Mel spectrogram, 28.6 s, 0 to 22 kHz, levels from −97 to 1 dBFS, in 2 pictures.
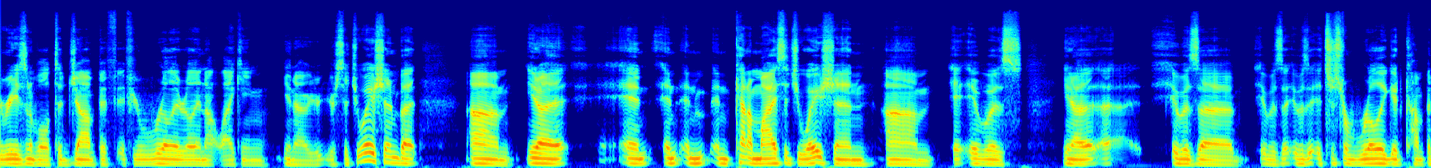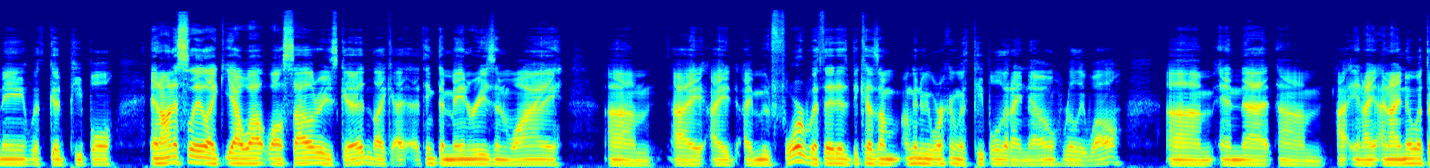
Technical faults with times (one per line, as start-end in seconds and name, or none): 20.53 compressed frames skipped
